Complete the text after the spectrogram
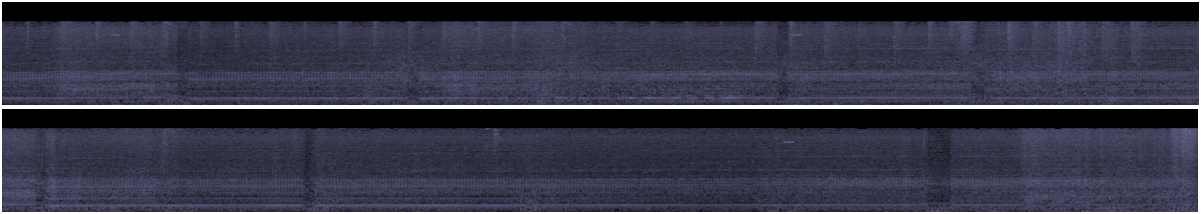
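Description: A car engine roars steadily at high speed, shifting gears now and then.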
